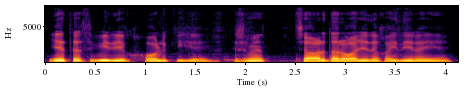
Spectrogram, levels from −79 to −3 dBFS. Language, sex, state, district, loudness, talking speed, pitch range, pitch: Hindi, male, Uttar Pradesh, Lalitpur, -15 LUFS, 190 wpm, 130-145 Hz, 140 Hz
